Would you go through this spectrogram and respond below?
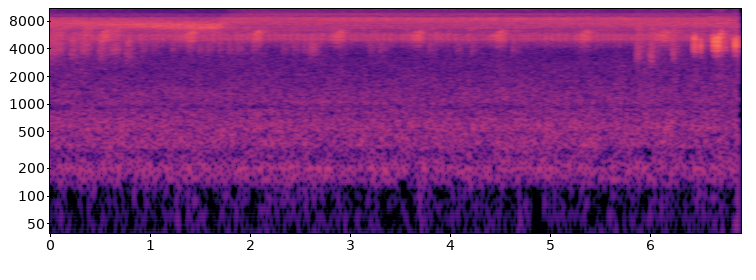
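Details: Cicadas singing on a sunny July morning around 11:30 on a traditional farm in Saitama, Japan: a dense, steady high-pitched buzzing drone with faint pulsing bursts near the end.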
